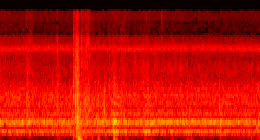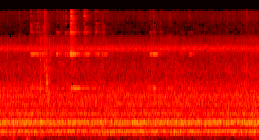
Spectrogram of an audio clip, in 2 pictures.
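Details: Wild honey bees during a wild honey harvest, a steady, droning hum of many wings with low layered tones held throughout, broken by a couple of sharp knocks near the start.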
